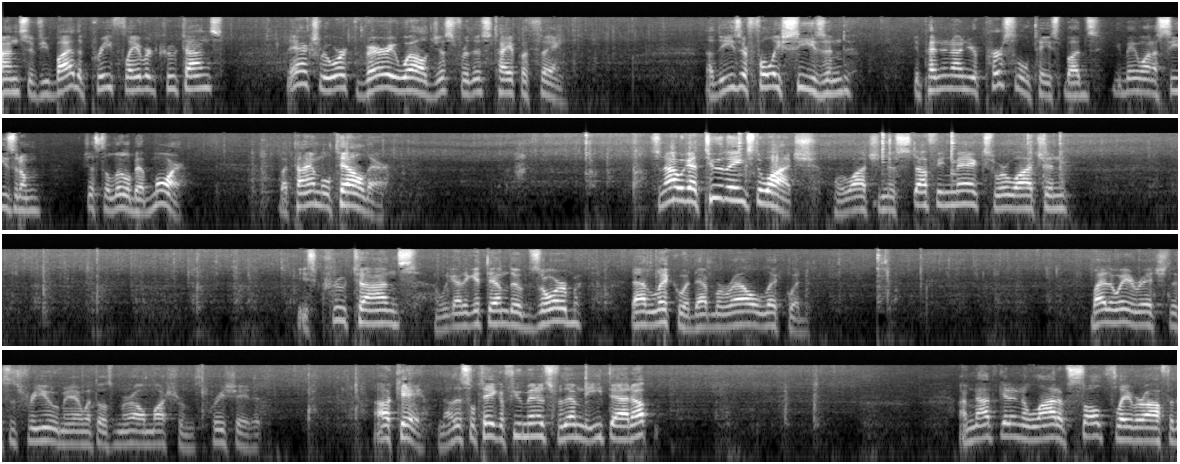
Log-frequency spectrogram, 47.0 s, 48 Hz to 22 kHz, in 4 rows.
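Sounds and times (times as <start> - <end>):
vegetables sizzling in a frying pan: 0.0 - 47.0.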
